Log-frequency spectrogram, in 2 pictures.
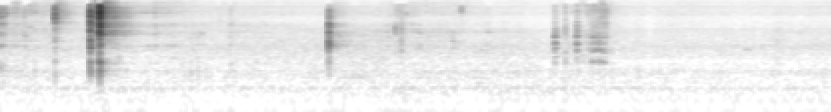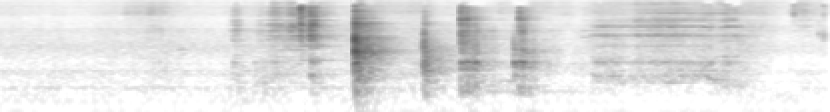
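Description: A metal spoon scrapes and clinks against a pan while stirring pizza-style keto stuffing for peppers: a single sharp clink early on, a few faint taps, then a quick burst of several scrapes and knocks near the end.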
